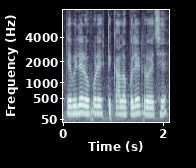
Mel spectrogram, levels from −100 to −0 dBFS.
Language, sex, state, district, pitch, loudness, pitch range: Bengali, male, West Bengal, Cooch Behar, 150 Hz, -13 LUFS, 145-155 Hz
